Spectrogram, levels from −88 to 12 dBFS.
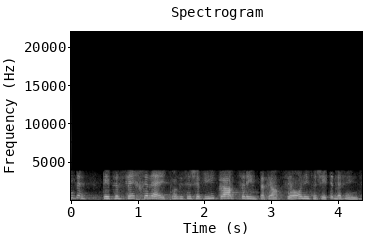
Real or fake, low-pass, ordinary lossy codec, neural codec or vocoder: fake; 7.2 kHz; AAC, 16 kbps; codec, 24 kHz, 0.9 kbps, WavTokenizer, medium music audio release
